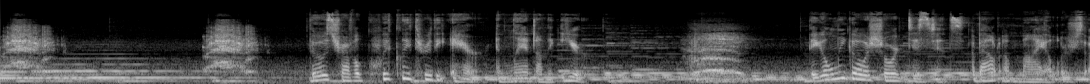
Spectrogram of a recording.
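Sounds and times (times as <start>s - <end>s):
elephant high-frequency call: 0.0s - 0.8s, 2.0s - 2.8s, 6.8s - 7.6s
speech: 3.2s - 6.4s, 8.1s - 10.8s.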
